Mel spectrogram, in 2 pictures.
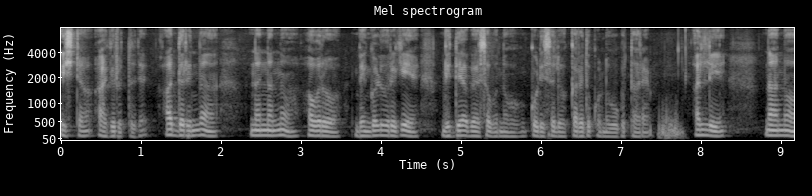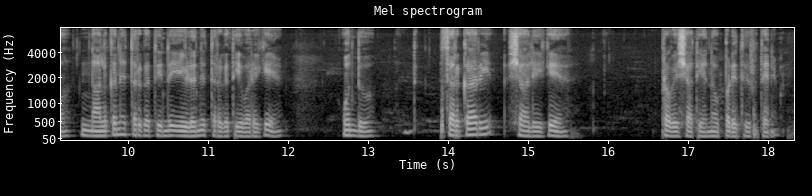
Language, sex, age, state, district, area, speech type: Kannada, male, 30-45, Karnataka, Mysore, urban, spontaneous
